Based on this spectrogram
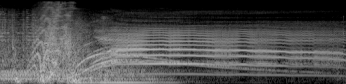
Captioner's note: screaming; rattling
